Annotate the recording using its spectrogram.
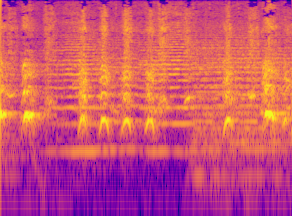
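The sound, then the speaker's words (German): Several dogs behind bars bark in quick, repeated yelps mixed with high whimpering whines as they excitedly greet a visitor, a fairly loud cluster of excited, plaintive calls with a steady hum underneath. “Also bei den Hunden ist es besonders gut zu beobachten.”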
